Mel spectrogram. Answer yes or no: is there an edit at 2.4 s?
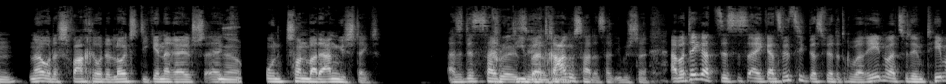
yes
